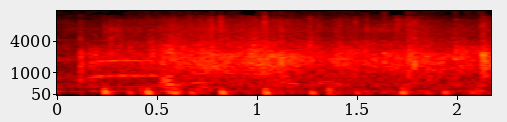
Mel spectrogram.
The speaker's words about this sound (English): thank you so much for joining us on FinTech Insider. Please give them a huge cheer.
